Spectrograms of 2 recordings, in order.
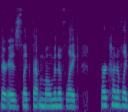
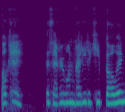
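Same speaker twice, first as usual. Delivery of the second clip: small, pitched-up, shrunken-down little voice; 6 semitones higher than usual. Voicing a character who speaks so a sleeping companion stays asleep: smaller, quieter voice. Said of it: "she'll say kind of in a little bit of a smaller voice".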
